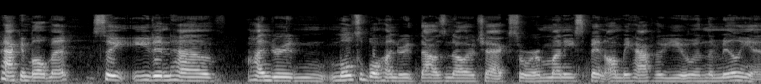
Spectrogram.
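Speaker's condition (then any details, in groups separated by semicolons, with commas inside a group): No condition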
